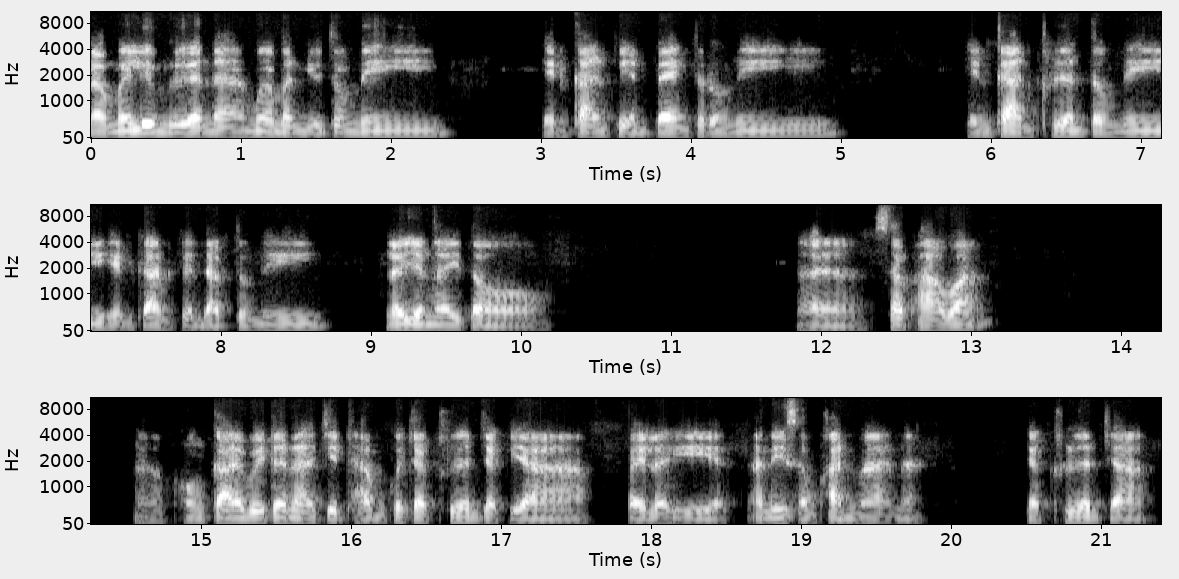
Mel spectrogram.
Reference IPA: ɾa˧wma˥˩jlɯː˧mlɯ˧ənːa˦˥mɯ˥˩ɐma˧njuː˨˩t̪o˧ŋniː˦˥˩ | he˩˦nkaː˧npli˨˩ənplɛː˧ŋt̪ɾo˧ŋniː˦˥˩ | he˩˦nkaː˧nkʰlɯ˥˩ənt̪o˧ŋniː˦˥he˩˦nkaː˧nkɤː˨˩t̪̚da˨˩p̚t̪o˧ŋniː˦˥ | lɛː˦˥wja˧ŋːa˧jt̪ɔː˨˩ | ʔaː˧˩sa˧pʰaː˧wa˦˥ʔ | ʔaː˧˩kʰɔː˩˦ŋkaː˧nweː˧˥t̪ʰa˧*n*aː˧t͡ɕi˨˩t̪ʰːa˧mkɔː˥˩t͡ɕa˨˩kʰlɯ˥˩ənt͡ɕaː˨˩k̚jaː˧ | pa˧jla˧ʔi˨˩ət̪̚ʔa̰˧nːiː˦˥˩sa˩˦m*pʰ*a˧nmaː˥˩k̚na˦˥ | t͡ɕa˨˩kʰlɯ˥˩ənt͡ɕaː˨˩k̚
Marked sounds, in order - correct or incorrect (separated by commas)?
correct, incorrect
